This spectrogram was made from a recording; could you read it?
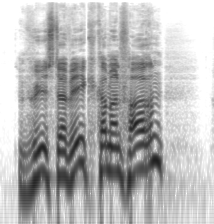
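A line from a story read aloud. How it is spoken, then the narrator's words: Calling out. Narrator (German): rief er zu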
